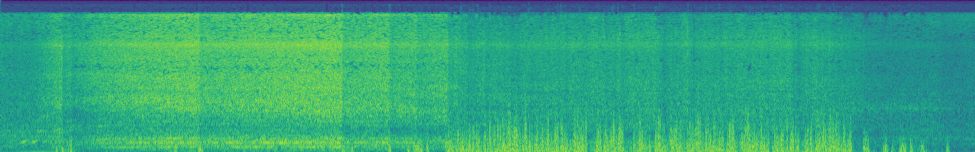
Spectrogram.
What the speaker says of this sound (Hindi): अभी मैं यहाँ पर टेबल फैन लगा रहा हूँ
